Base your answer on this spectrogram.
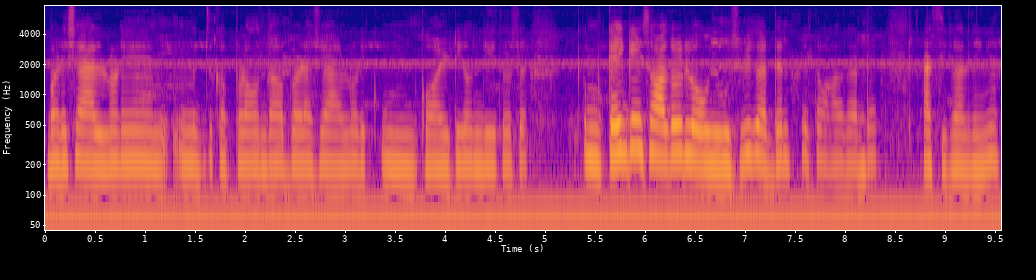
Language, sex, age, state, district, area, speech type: Dogri, female, 18-30, Jammu and Kashmir, Reasi, rural, spontaneous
